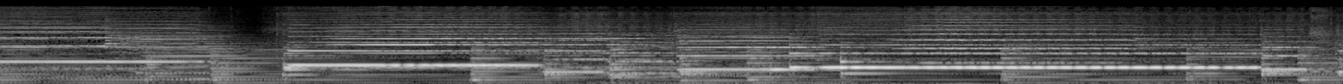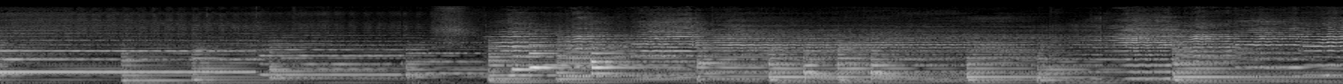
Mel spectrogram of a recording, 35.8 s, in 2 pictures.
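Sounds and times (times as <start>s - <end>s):
flute: 0.0s - 35.8s
piano: 0.0s - 35.8s
violin: 0.0s - 35.8s.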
